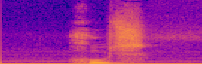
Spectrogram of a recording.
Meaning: 1. a city and municipality of Zeeland, Netherlands 2. a surname — famously held by
- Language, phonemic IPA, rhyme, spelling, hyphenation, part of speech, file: Dutch, /ɣus/, -us, Goes, Goes, proper noun, Nl-Goes.ogg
